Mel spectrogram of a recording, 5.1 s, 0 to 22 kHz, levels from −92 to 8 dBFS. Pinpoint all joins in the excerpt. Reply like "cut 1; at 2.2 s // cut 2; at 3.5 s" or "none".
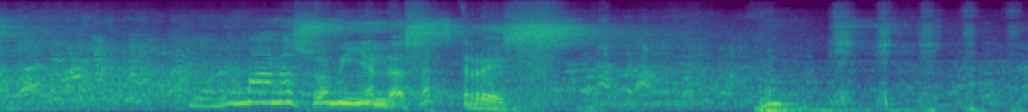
none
